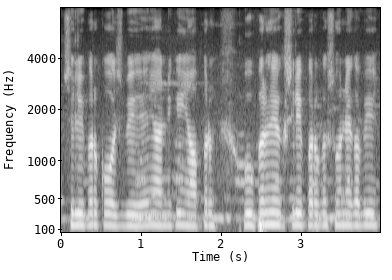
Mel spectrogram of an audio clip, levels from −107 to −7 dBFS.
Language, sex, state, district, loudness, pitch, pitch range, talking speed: Hindi, male, Haryana, Rohtak, -18 LUFS, 150 Hz, 145-155 Hz, 225 wpm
